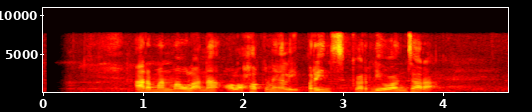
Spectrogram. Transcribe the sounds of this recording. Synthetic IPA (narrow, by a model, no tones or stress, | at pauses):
ʔaɾmanmaulanaʔɔlɔhɔk̚nəŋalipɾinsɡərdiwaɲt͡ʃaɾa̰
